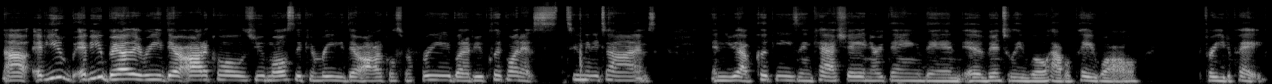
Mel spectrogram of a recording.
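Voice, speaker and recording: A woman's voice: fairly low pitch, fairly even intonation, brisk, fairly bright tone, no room sound, poor audio. A woman doing casual commentary, reading news aloud and adding sassy, dramatic, slangy asides as the host. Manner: sassy, dramatic reactions with slang like "child", "hunty", "y'all".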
